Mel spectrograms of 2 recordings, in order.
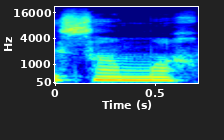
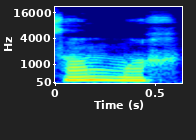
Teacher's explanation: n-dan sonra m gələndə m kimi tələffüz olunur. Q da olacaq x, sanmaq.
